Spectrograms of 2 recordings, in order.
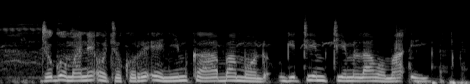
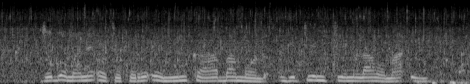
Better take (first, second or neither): first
